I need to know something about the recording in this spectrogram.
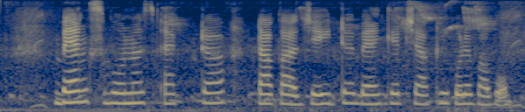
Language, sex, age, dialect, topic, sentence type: Bengali, female, 18-24, Northern/Varendri, banking, statement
